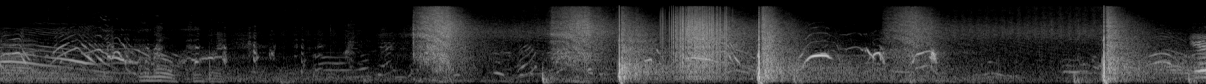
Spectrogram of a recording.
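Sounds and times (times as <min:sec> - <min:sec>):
fireworks hissing and crackling: 0:00.5 - 0:12.0
fireworks bangs: 0:04.0 - 0:12.0.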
